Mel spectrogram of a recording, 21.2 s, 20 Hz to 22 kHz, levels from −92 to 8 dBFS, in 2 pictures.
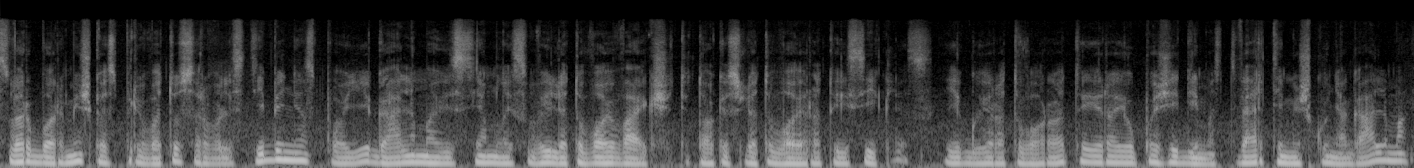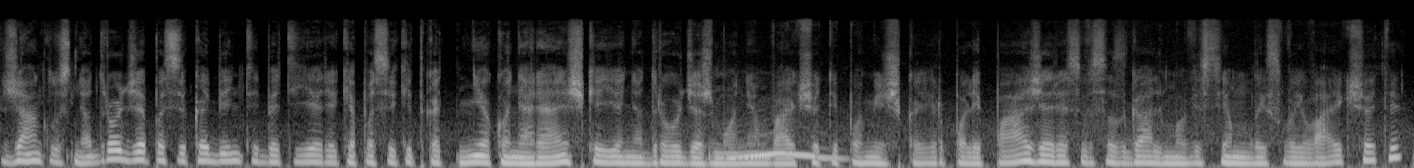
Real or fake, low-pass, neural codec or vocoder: real; 14.4 kHz; none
